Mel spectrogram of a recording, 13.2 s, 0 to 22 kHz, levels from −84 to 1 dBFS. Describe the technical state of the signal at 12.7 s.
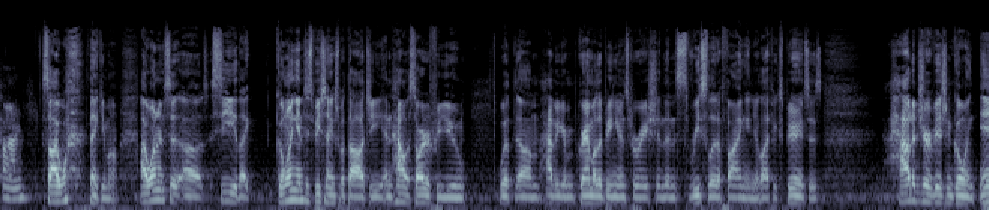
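At 12.7 s the speech carries channel delay (comb filtering), present throughout the clip. One channel is late by around 5 ms, and when the two are summed to mono, content common to both cancels at regularly spaced frequencies: the first notch sits near 100 Hz, with further notches repeating about every 200 Hz above it. The result is a hollow, phasey tone, with fixed gaps in the spectrum that do not move with the speech.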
